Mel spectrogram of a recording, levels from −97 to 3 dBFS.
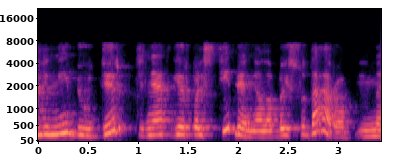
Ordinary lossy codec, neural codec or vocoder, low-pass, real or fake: Opus, 32 kbps; none; 7.2 kHz; real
